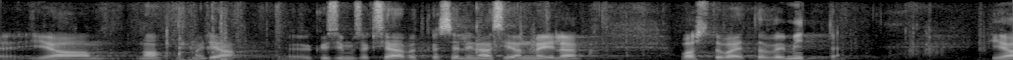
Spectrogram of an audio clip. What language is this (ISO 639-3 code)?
est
